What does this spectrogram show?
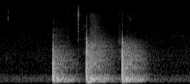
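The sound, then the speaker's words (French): Three firm knocks on a wooden door in quick succession, at the door of Touffu the Angora rabbit in the middle of the night, each a hollow thud with a short ringing decay, fairly loud, with no voices. “Ainsi, au beau milieu de la nuit, Casse-noisette et qui pique frappe à la porte de Touffu.”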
